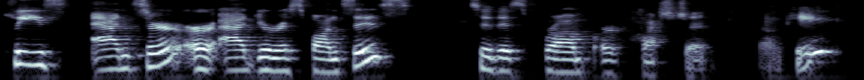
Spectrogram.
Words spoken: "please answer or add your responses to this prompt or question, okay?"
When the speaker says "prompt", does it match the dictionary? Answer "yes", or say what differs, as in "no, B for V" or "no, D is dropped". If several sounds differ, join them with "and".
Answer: no, T is dropped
